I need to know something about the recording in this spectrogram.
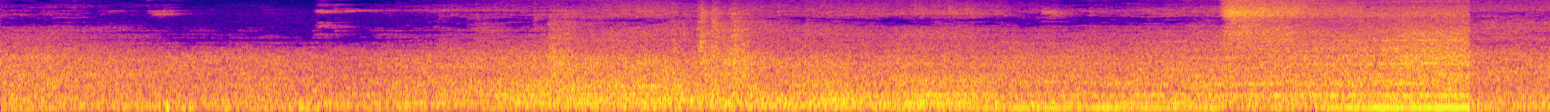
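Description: A car engine idles close by with a steady low hum.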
